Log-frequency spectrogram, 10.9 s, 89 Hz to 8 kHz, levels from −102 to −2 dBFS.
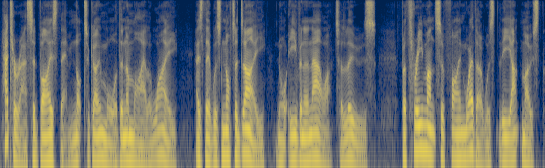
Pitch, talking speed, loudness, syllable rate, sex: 100 Hz, 180 wpm, -21 LUFS, 4.4 syllables/s, male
